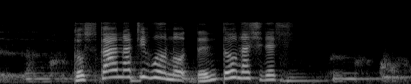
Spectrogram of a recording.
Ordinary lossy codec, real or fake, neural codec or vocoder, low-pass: none; fake; codec, 16 kHz, 1 kbps, FunCodec, trained on Chinese and English, 50 frames a second; 7.2 kHz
